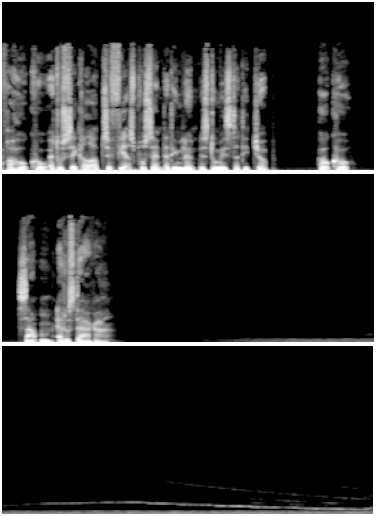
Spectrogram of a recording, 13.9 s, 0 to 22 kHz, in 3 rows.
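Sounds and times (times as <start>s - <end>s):
speech: 0.0s - 6.1s
emergency vehicle siren wailing in Vesterbro Copenhagen Denmark: 8.6s - 13.9s.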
